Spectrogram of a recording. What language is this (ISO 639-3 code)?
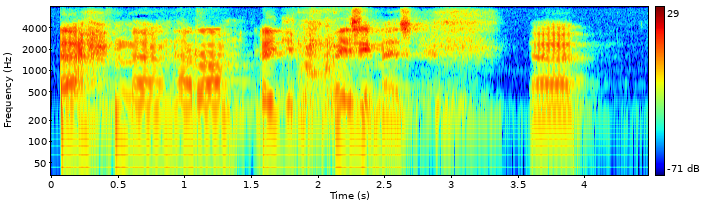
est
